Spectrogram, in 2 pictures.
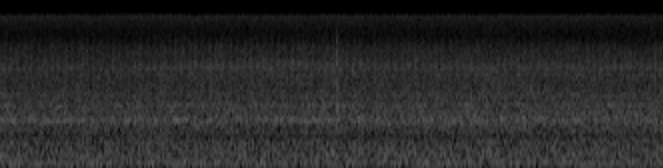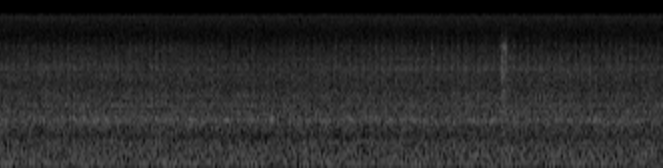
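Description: Freight train rumbling steadily, with a faint tick near the end.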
